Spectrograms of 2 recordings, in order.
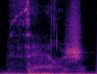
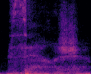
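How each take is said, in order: No difference in how they are said.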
